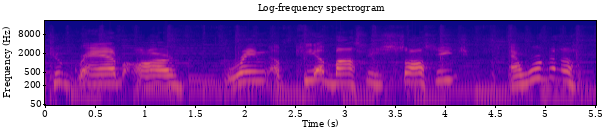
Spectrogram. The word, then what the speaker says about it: kielbasa: I said kielbasa. Some people pronounce it kielbasa. You know, it doesn't matter. It all tastes the same regardless of how you pronounce it.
